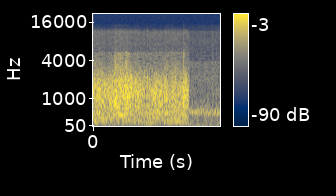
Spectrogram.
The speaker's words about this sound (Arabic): أبعد المسؤولون الجميع عن مكان الخطر ثم فجروا الكتلة المنزلقة،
